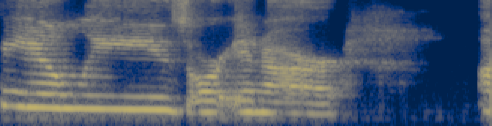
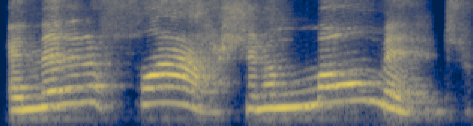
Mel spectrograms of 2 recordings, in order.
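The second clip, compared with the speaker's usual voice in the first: dramatic emphasis; 6 semitones higher, 5 dB louder than usual. Acted. Dramatic turn in the sermon.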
